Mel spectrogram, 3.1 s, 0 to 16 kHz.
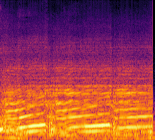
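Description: A Lamborghini Huracan EVO's mid-engine V10 roars steadily at high revs, its pitch climbing and dropping in a few quick surges before cutting off sharply at the end.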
